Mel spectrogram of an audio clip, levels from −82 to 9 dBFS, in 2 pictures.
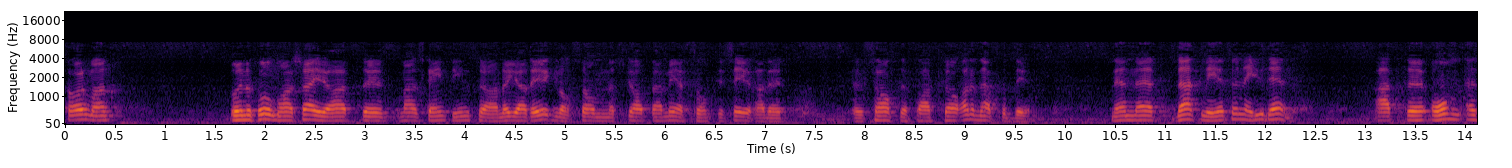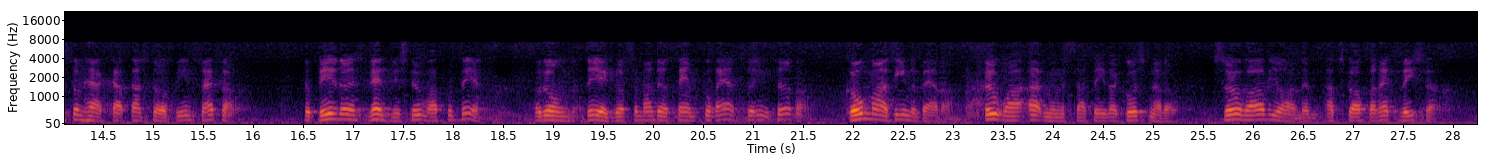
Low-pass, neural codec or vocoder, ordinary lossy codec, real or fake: none; codec, 16 kHz, 1.1 kbps, Voila-Tokenizer; none; fake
